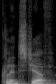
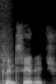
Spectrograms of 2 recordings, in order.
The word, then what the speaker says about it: Klintsevich: So here is Franz Klintsiev. Is that how you pronounce his name? Klintsevich? Klintsevich, Yeah, okay.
